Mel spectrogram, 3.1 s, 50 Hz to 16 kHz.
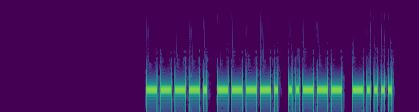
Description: Morse code, heard as a keyed tone, about 44 wpm, 700 Hz. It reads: 9926
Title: Numbers - 4-Digit 45wpm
